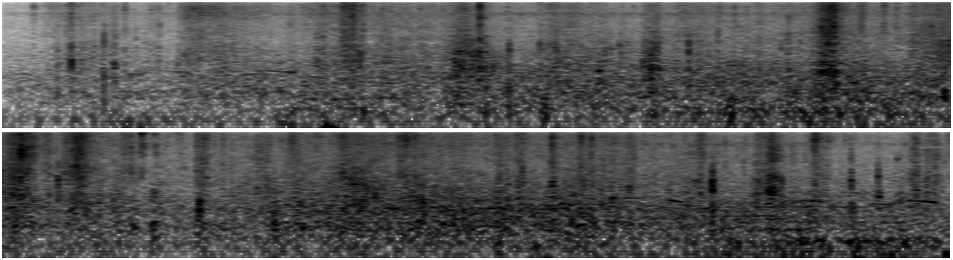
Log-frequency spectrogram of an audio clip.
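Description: Steady outdoor background hiss with irregular soft rustles and clicks, scattered throughout, from close handling and movement.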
